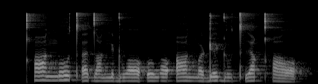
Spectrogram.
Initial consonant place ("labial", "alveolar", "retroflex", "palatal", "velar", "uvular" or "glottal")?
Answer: uvular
